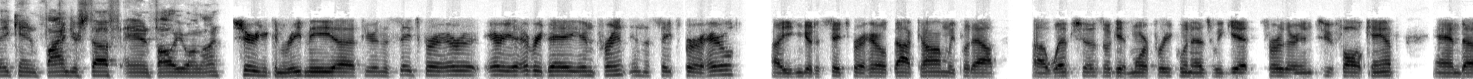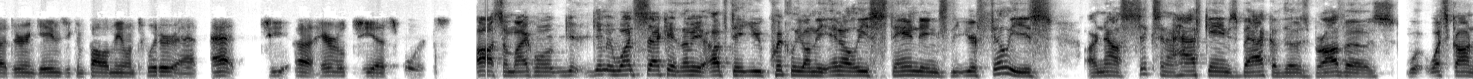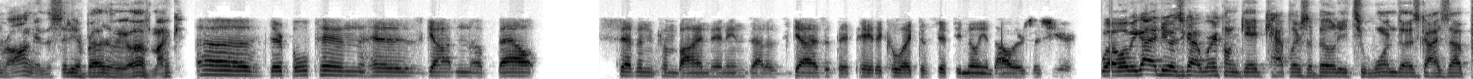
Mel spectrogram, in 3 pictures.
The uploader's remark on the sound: joined over the phone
